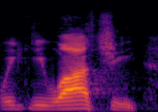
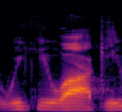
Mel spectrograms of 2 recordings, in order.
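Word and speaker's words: Weeki Wachee: Wekiwachi, or what Harry pronounced it, Wekiwaki, would move into the A spot because Denellen loses tonight to Hawthorne.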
